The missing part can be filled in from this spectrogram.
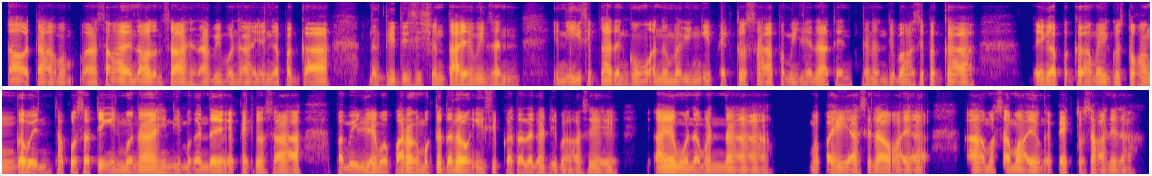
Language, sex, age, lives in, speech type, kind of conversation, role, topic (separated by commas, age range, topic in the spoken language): Filipino, male, 25-29, Philippines, conversation, unstructured, none, Ano ang naging papel ng pamilya mo sa paghubog ng iyong pagkatao?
